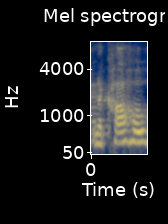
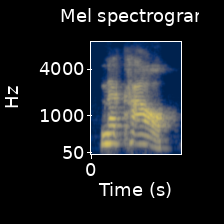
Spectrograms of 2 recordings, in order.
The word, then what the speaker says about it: Nakao: Am I pronouncing your name right, Nakaho Homes? Nakao. Nakao? Mhm. Homes. Yes, I'm Japanese, so that's a Japanese name.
